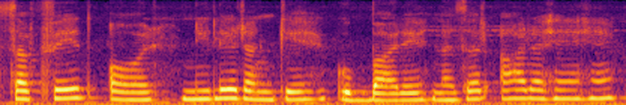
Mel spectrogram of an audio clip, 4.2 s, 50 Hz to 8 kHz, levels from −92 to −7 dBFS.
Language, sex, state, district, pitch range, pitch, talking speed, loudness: Hindi, female, Madhya Pradesh, Bhopal, 215-245 Hz, 230 Hz, 145 wpm, -16 LUFS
